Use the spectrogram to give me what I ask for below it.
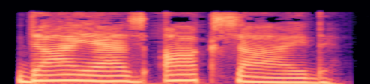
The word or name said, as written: diazoxide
